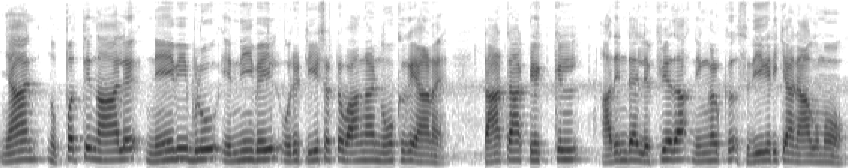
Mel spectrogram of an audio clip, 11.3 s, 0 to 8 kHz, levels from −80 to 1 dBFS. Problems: background conversations at intervals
